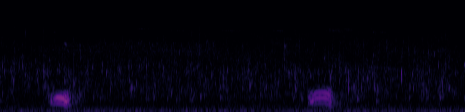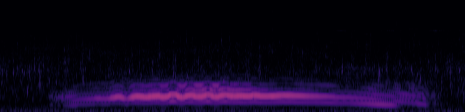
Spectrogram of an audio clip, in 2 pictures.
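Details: Moose: two short clipped calls spaced a few seconds apart, followed by a long, slightly quavering moan that swells, holds, then fades downward.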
